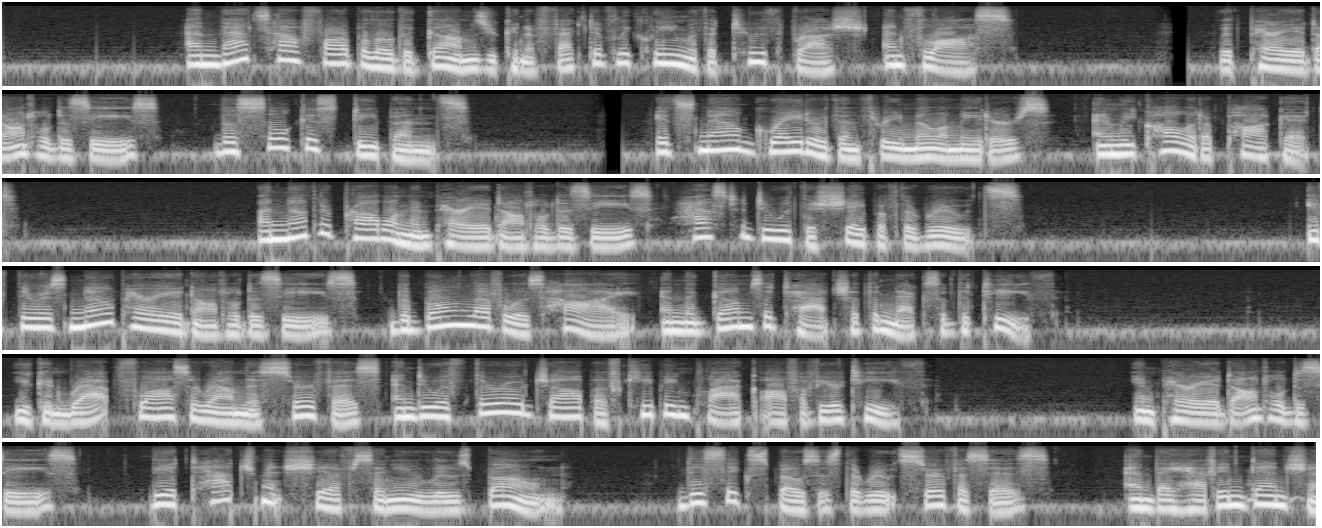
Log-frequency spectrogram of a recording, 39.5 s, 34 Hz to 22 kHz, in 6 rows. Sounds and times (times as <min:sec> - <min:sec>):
Speech: 0:00.9 - 0:05.1, 0:06.1 - 0:09.0, 0:09.9 - 0:13.3, 0:14.5 - 0:18.3, 0:19.7 - 0:25.1, 0:26.4 - 0:31.0, 0:32.0 - 0:39.5.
